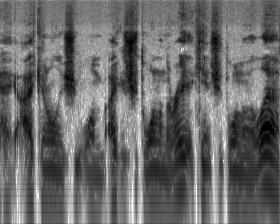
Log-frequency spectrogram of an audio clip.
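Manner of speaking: soft, hushed half-whisper. Retelling what he half-whispered to his hunting partner with birds close by, half-whispering. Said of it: "I'm whispering to him and I'm like".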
